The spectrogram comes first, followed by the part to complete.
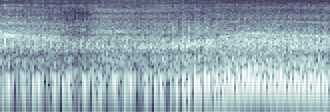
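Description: Honda Shadow's V-twin engine idling with an even low pulse, then revving up about a second in as the motorcycle pulls away from a stop.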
